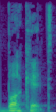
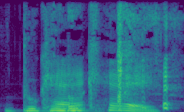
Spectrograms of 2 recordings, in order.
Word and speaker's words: Bucket: Mrs. Bucket. – Bouquet.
